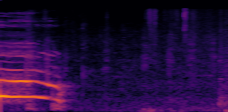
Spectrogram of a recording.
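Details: A Siberian Husky puppy answers its owner's "I love you" talk with a brief, clear howl that holds steady, then slides downward.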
